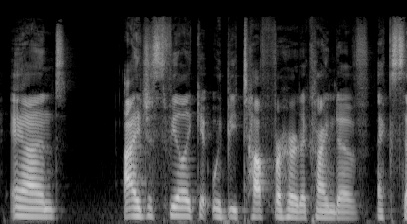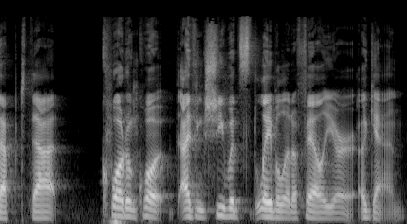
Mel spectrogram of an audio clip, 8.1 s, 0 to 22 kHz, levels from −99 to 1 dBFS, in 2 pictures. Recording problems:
none

